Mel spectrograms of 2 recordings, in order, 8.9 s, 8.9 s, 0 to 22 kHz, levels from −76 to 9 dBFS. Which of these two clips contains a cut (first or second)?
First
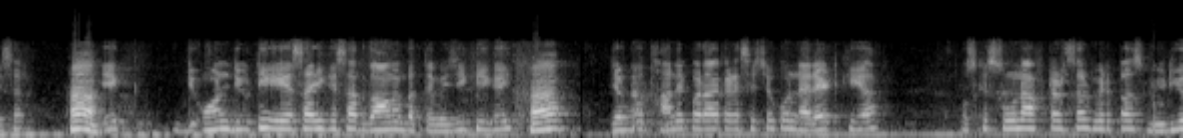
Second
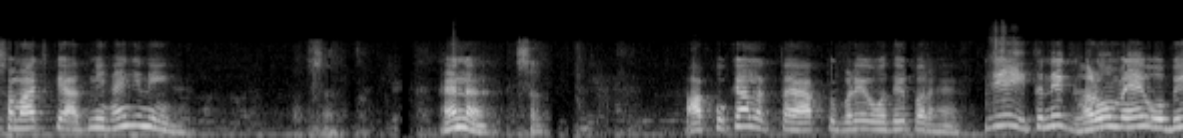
second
